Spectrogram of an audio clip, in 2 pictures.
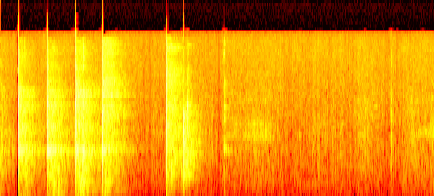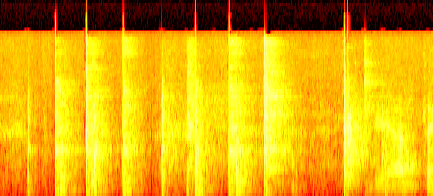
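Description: A spanner wrench works a part loose on a Kearney & Trecker motor, producing sharp metallic knocks that come in quick bursts of several strikes, with a short pause between clusters, close and fairly loud.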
